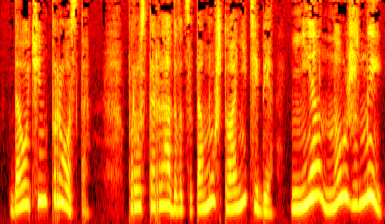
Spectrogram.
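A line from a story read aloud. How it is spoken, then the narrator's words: Exclaiming. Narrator (Russian): воскликнула Поллианна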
